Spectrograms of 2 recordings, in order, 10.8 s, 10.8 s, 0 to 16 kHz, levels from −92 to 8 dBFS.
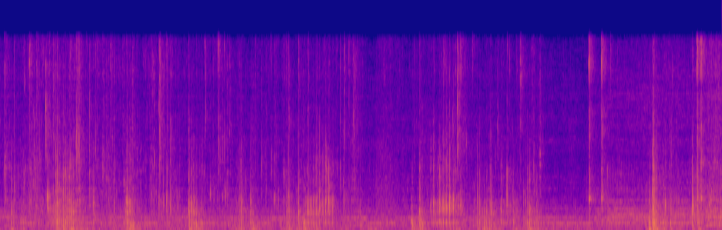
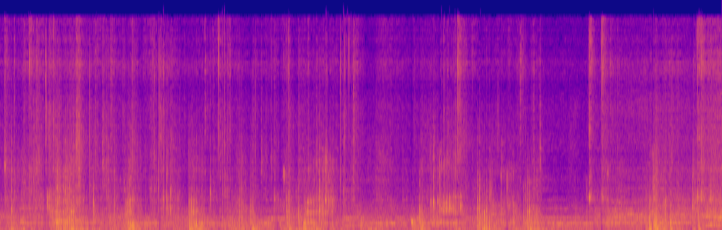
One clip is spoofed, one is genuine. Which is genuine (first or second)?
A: first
